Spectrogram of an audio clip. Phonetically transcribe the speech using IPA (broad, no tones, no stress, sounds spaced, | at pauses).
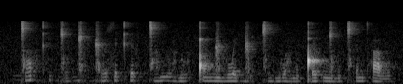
ɡ͡ǀ a f kʰ e̤ ɡ͡ǀ o̤ ɡ͡ǁ e̤ ɡ͡ǁ o s e kʰ e f ǀ a̤ m v a̤ ɡ o v ǃ u ŋ͡ǁ o̤ w e ɡ͡ǁ u ǀ e̤ ɡ w a̤ m ǃ e f ŋ͡ǀ o̤ m ǀʰ e m tʰ a v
